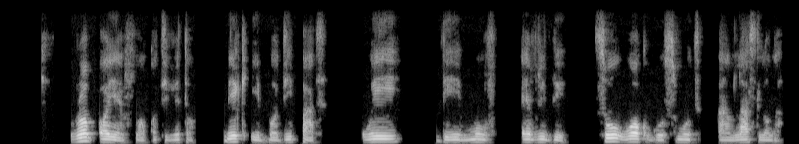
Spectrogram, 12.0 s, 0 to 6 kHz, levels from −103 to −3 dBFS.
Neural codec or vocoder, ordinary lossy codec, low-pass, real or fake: none; none; 5.4 kHz; real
